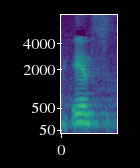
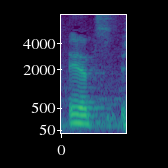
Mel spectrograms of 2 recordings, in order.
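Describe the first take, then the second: No difference in how they are said.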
